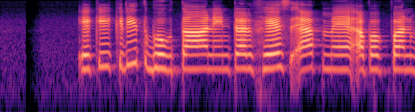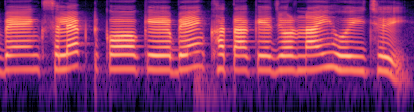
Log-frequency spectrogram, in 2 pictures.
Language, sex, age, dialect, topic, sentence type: Magahi, female, 18-24, Western, banking, statement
